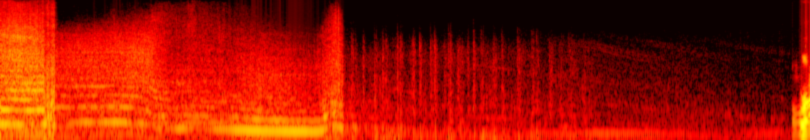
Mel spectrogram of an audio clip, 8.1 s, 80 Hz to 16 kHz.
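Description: A drift car at VDC 2024 Round 3 in Pascani, qualifying, revs hard with rising harmonics as the driver gets back on throttle, then drops to a rougher, quieter burbling engine note with a loud burst at the very end.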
